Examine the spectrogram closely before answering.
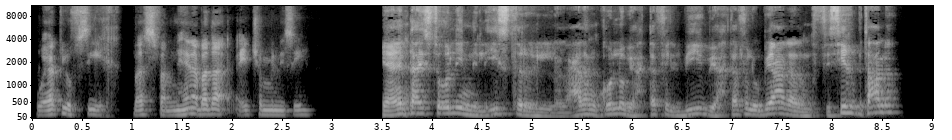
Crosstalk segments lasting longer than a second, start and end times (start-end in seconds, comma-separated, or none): none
